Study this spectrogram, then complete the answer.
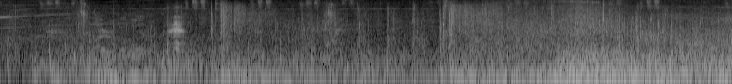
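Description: A Giga Grenade explodes in the video game Helldivers, giving a deep, rolling rumble that swells in the second half amid scattered battle noise, with a voice talking over it.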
